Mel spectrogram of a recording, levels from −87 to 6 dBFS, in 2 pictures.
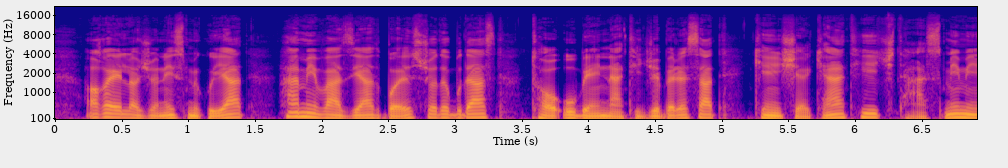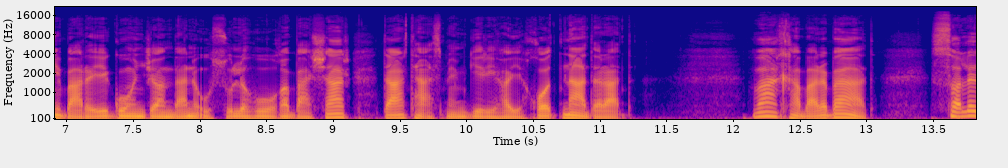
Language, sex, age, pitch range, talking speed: Persian, male, 30-49, 80-105 Hz, 150 wpm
